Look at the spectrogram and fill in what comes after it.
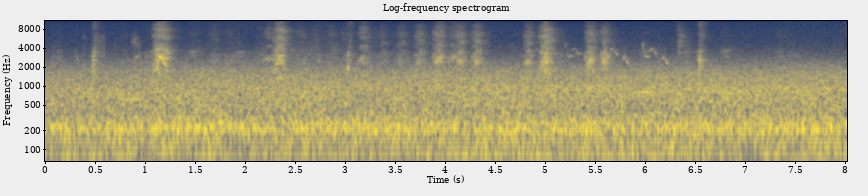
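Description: Birds calling by the lake: a scattered series of short, harsh calls and a few quick descending squeaks over steady outdoor background noise.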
